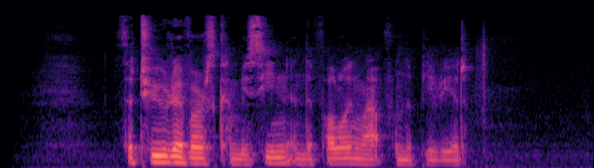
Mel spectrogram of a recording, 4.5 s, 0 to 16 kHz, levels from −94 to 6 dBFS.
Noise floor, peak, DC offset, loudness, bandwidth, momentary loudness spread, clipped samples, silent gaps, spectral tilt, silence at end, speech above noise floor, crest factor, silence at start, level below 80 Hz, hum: -70 dBFS; -12 dBFS; under 0.1%; -30 LUFS; 11.5 kHz; 14 LU; under 0.1%; none; -5.5 dB/octave; 0.95 s; 40 dB; 20 dB; 0.9 s; -66 dBFS; none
